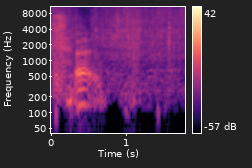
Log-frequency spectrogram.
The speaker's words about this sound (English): We got the sizzle. Yeah. We got a little sizzle going. Yeah. Are we grilling over mesquite, or what are we sizzling over here?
